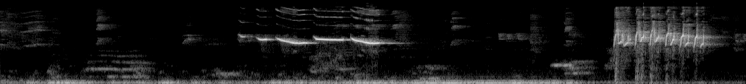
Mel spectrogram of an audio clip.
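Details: Javan fulvetta, an endemic Javan bird, singing in the flute-like 'nyuling' style: a run of clear whistled notes with slurred, wavering glides, then a short burst of buzzy chattering, over a low background rumble.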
